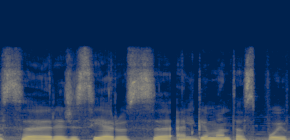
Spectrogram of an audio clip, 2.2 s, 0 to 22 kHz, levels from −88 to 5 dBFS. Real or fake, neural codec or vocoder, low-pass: real; none; 14.4 kHz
